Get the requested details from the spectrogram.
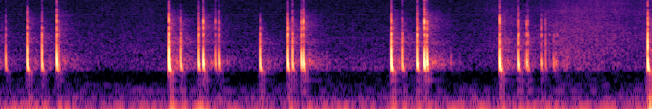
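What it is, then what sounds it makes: Plastic board, tapped. A plastic board shaped like a shirt is tapped with the fingernails, giving quick, dry clicks that die away almost instantly. The taps come in loose bursts of two to four over a steady low hum. Each tap has a hollow plastic tone with a bright edge.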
